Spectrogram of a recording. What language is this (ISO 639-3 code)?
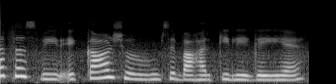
hin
